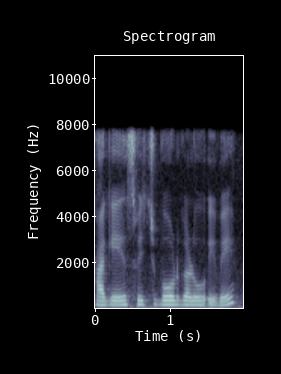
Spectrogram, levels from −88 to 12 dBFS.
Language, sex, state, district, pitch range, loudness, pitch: Kannada, female, Karnataka, Bidar, 170-180 Hz, -17 LUFS, 175 Hz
